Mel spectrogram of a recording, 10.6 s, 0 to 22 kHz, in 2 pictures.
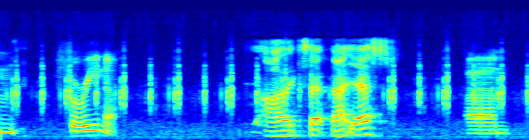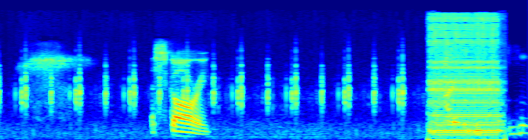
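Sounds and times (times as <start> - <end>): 
light rapid ticking: 0.0 - 10.4
speech: 0.1 - 1.3, 2.5 - 4.0, 4.7 - 5.8, 6.8 - 7.5
loud harsh quiz buzzer: 9.6 - 10.4.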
